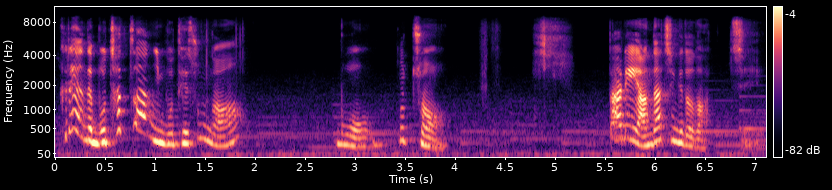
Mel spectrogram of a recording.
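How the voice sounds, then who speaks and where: A woman's voice: fairly high pitch, very animated, unhurried, long pauses, sharp tone, slight background noise. A woman giving casual, chatty gameplay commentary and muttering to herself as she plays. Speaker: gameplay streamer.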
